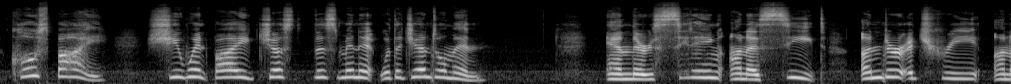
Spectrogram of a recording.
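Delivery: lightly voiced child, indignant and thrilled; excited child. A narrator's reading. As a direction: tell it like a breathless kid with news. Child tells what she saw.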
